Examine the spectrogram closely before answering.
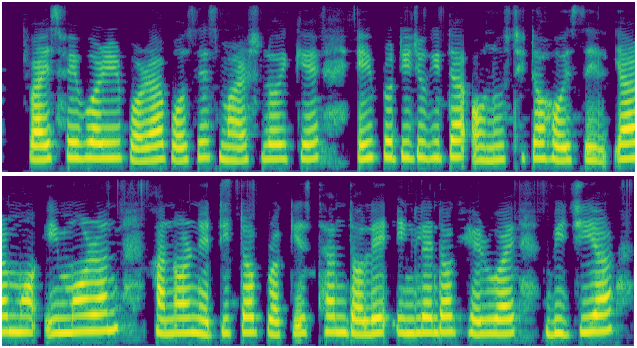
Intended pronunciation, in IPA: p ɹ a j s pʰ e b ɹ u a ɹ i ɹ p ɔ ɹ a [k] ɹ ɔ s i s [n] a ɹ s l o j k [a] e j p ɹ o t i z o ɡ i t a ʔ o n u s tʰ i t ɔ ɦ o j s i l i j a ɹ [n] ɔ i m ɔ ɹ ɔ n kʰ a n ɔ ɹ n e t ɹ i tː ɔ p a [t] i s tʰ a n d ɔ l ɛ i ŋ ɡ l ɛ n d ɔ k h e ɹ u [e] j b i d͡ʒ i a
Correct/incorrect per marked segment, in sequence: incorrect, incorrect, incorrect, incorrect, incorrect, incorrect

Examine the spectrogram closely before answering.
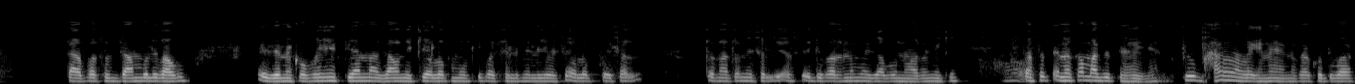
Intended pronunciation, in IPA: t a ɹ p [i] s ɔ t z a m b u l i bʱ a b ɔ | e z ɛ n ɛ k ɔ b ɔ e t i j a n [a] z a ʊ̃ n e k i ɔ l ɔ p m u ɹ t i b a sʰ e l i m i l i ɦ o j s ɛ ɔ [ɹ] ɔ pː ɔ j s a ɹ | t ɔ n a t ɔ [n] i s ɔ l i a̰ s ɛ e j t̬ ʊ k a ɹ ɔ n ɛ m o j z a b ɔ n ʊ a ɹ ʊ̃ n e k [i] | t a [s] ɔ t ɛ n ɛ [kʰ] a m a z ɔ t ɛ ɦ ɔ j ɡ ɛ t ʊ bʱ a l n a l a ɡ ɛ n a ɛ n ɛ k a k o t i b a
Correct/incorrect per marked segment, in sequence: incorrect, correct, incorrect, correct, correct, correct, incorrect

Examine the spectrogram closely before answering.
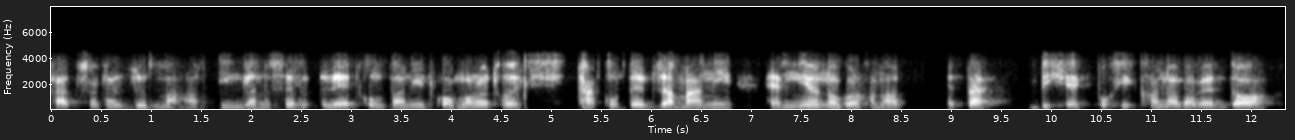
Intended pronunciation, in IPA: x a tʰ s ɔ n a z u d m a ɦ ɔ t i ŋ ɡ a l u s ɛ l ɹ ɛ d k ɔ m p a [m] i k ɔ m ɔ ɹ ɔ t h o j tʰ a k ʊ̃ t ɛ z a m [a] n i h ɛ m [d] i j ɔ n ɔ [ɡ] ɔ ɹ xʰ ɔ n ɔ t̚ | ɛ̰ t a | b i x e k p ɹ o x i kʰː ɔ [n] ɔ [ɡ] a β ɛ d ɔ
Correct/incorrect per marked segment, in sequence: incorrect, correct, incorrect, correct, correct, incorrect

